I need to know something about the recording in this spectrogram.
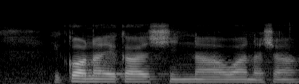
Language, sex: Tsonga, male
